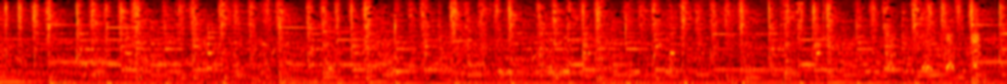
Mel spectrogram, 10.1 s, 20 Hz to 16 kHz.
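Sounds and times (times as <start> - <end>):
upbeat background music: 0.0 - 10.0
dog barking in high yaps: 8.8 - 9.9.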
